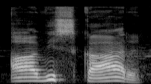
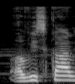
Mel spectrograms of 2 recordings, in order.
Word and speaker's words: आविष्कार: मात्रा फिर होता है आविष्कार आविष्कार अविष्कार नहीं आविष्कार आविष कार फिर होता है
